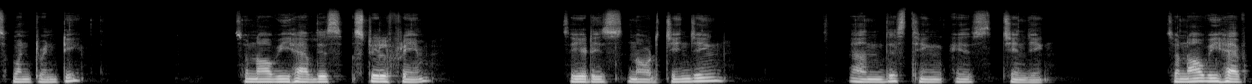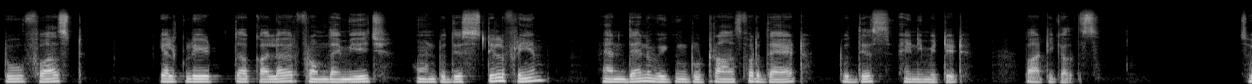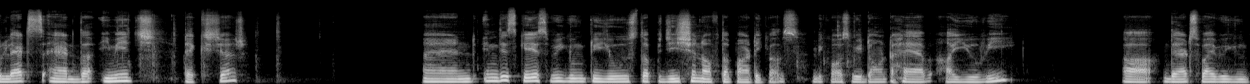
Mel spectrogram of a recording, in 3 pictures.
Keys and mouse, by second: 0.8 click, 2.6-3.5 drag, 4.0 click, 5.4 click, 6.3 click, 7.6 click, 8.5 ctrl+shift+click, 9.4 click, 11.6 click, 12.0 x, 12.8-16.1 drag, 16.7-18.2 drag, 21.2 click, 23.7-24.1 middle drag, 24.5 shift+a, 27.7 Down, 29.3 middle click, 30.8-35.3 drag, 35.6 middle click, 37.3-37.5 drag.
